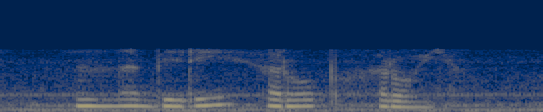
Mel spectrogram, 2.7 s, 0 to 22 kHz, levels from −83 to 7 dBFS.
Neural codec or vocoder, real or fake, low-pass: none; real; 3.6 kHz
